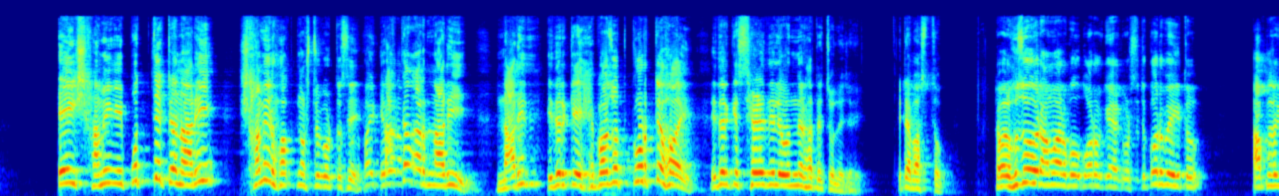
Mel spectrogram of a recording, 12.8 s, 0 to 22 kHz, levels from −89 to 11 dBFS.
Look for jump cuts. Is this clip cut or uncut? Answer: cut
